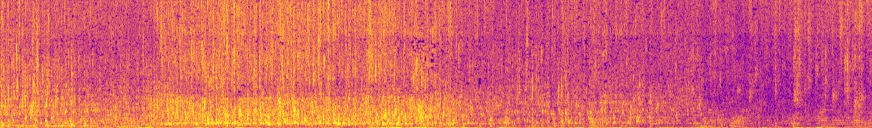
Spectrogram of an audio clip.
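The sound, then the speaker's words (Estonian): Spring water trickles and splashes steadily on an empty stony square in a village, a continuous bright gurgling flow that swells slightly midway and carries on without pause. “Seda vett, mis kunagi tervele külale kauni nime külm vesi andis.”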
